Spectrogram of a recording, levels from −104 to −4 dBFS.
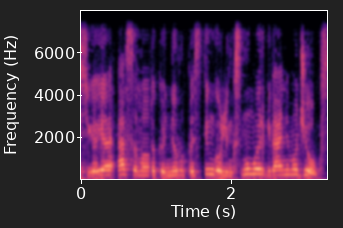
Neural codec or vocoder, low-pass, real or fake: none; 7.2 kHz; real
